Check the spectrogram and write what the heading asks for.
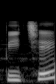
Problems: background sounds at intervals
